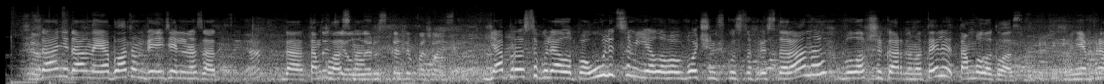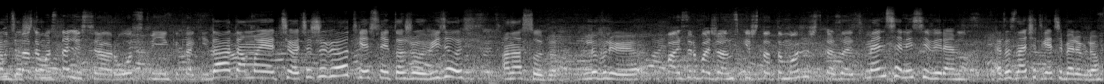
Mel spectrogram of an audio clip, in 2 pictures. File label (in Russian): говорит на азербайджанском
